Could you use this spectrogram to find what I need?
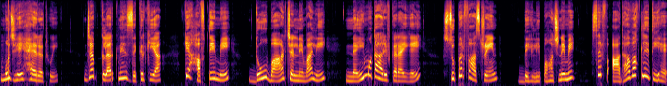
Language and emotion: Urdu, surprised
